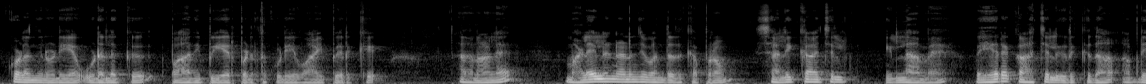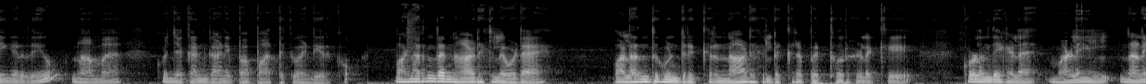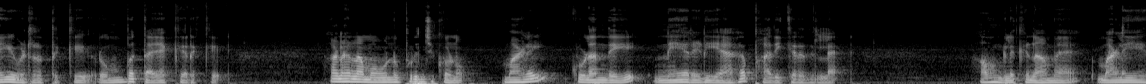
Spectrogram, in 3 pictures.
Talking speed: 85 wpm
